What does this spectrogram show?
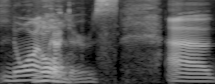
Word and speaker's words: New Orleans: And both of these two beautiful Black New Orleans, I guess, I'm sure they'll correct me, because people from New Orleans, you got to say it right. New Orleans.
